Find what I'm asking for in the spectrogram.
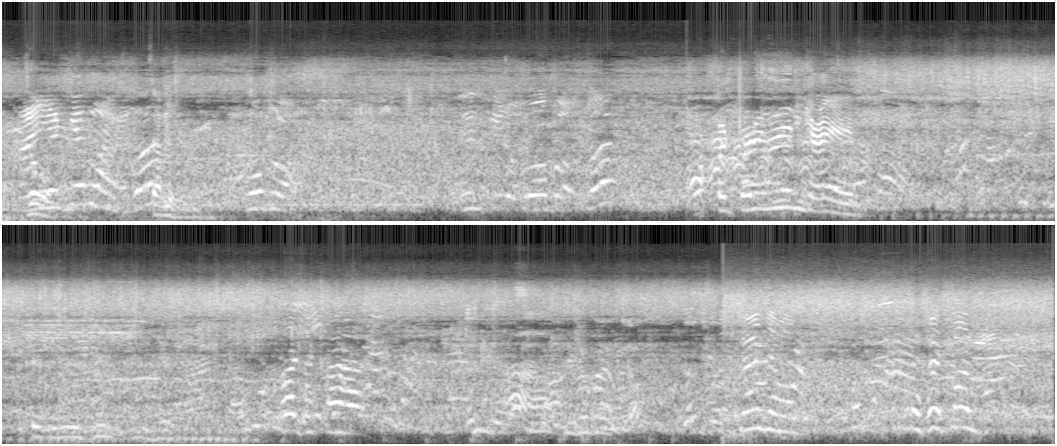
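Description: A river in the Gir foothills, swollen by heavy rain, flows in a steady, loud, continuous rush of floodwater, with a person talking over it throughout.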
